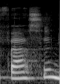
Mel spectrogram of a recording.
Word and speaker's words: fasten: 그리고 please fasten your seat belt and return your seat and trade table to the position. 모음 앞에 관사 주의해 주시고요. Please fast your seat belt is f음 아니고요. 티는 묵음이에요.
